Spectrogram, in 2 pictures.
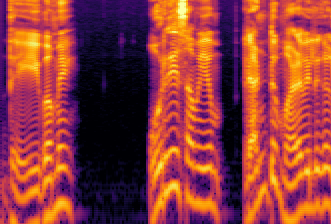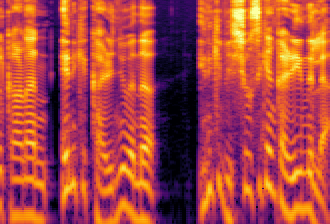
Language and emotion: Malayalam, surprised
